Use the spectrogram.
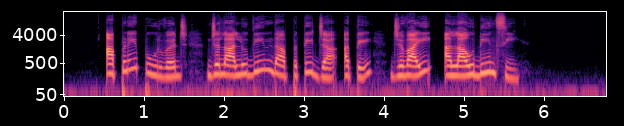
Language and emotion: Punjabi, neutral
